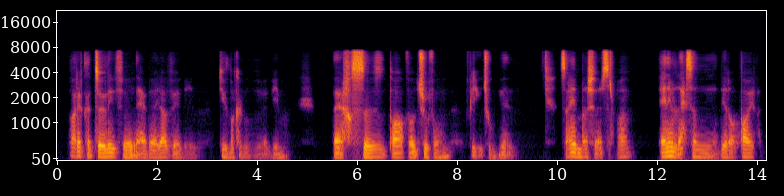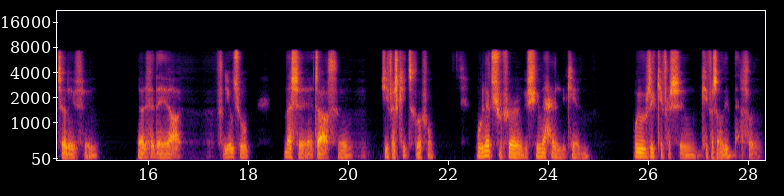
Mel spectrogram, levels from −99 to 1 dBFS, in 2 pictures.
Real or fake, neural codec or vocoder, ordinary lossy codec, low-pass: fake; codec, 16 kHz, about 1 kbps, DyCAST, with the encoder's durations; none; 7.2 kHz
